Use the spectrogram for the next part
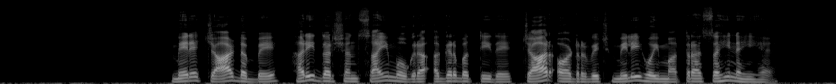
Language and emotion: Punjabi, neutral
